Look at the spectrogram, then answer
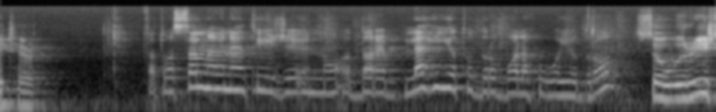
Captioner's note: speaking arabic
